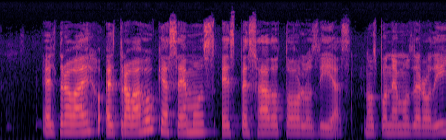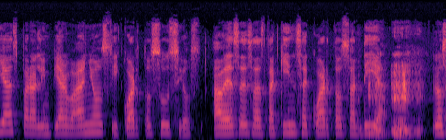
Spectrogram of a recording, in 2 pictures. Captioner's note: speaking in Spanish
